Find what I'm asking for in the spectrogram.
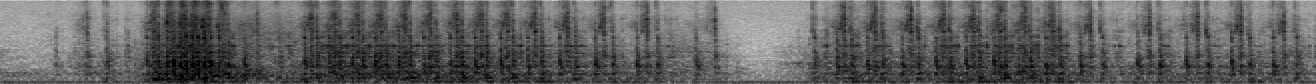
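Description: A sewing machine stitches a folded, creased seam in acrylic fabric, close and loud with a rapid rhythmic patter, pausing once briefly midway before continuing steadily.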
